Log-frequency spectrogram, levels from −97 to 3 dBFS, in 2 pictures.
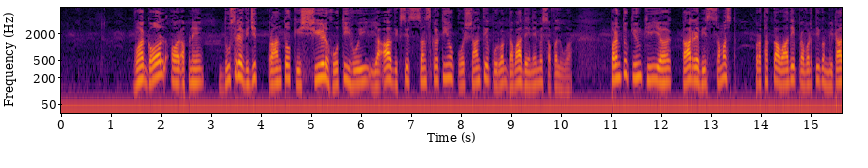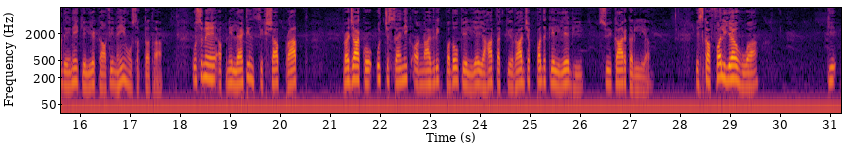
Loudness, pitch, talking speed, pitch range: -27 LUFS, 160 Hz, 135 wpm, 145-180 Hz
